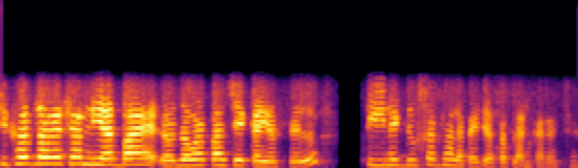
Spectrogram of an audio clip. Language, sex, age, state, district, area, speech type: Marathi, female, 30-45, Maharashtra, Amravati, urban, conversation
